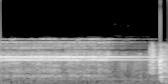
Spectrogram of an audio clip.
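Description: A telephone bell rings in one steady, sustained burst, fairly loud, then cuts off with a brief clunk at the very end.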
